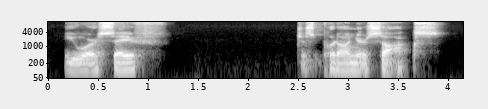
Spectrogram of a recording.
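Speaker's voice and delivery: put-on deep, solemn voice. Speaker quotes the inner voice that overrode their whining; imitating a deep solemn voice. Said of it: "the deep, solemn voice that gives me goosebumps".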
